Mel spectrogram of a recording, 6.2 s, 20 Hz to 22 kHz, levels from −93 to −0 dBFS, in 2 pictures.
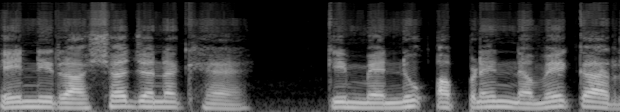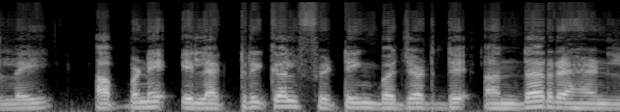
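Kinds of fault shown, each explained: Opus compression: The speech carries a plainly audible grainy, rough texture, with tones turned noisy rather than swirling. The likely cause is an Opus encoder in its CELT music mode, at a rate that fits about 24 kbps, refilling starved bands with folded or noise-like content. On a spectrogram, the bands stay filled with few holes but look speckled. The audio runs fullband up to 20.2 kHz, then nothing above. The waveform shows little.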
